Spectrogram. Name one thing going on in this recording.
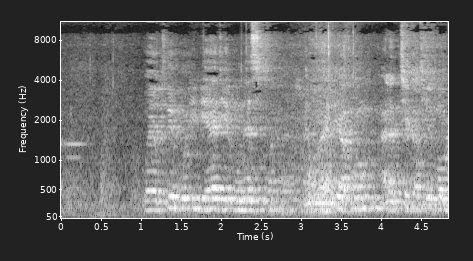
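A man speaks formally through a microphone in an echoing hall.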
